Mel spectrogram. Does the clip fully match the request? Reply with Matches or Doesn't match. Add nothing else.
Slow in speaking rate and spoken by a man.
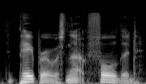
Doesn't match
